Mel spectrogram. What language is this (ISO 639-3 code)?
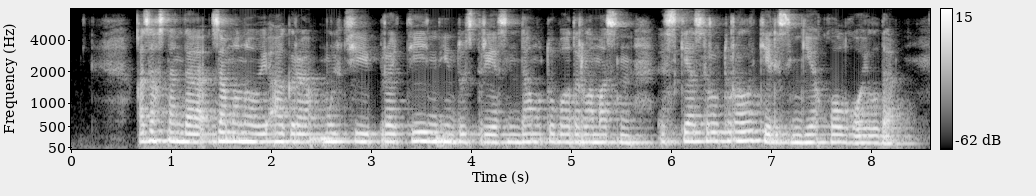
kaz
